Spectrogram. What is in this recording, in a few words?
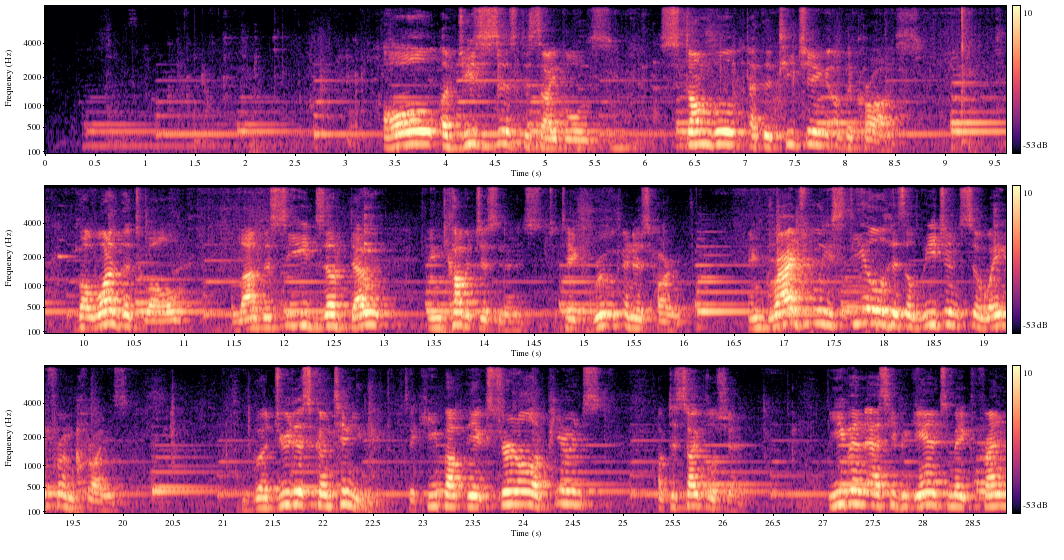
Narration; No man can serve two masters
